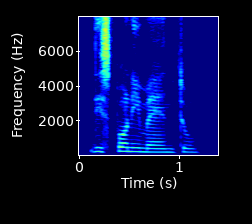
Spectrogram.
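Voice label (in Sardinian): "disponimentu", female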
